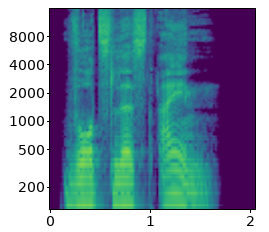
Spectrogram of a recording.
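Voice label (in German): "wurzlest ein", German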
